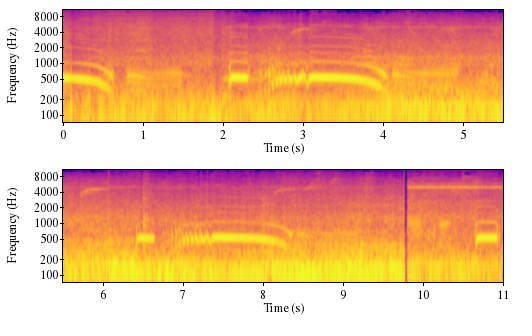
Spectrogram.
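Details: An albino white Barbary dove repeats its rival-provoking coo: a brief note, a stuttering roll and a long even coo falling away, several phrases over a noisy background of low rumble and faint clicks.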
